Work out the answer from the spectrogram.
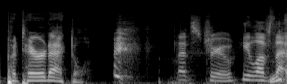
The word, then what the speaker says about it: pterodactyl: That, and I like to pronounce the P in pterodactyl.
